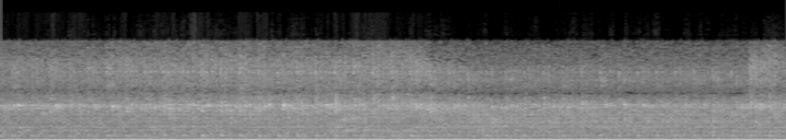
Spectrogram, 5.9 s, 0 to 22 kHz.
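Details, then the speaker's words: 1957 Ferguson FE35 TVO tractor after valve clearance setting and rocker cover leak fix: deep steady idle, even beat around three per second, no spitting or misfires; normal idle. "So, I'm happy with that. It sounds sounds good. No spitting or farting or misfiring."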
